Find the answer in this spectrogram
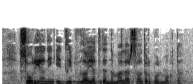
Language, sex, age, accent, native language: Uzbek, female, 18-24, Sirdaryo, Uzbek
